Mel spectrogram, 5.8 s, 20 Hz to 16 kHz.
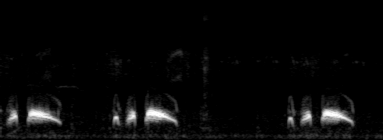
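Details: Spotted dove repeating a crisp Kuk 1 phrase three times, about every two seconds. Each is two short bouncing notes ending in a long, downward-sliding coo. Soft background chirps are also heard.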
